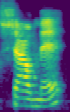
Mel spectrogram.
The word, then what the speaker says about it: Chalmette: girl it's pronounced Chalmette I keep forgetting they were colonized by French people I should have known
